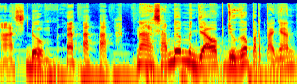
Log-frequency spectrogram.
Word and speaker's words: AZDOME: pasang ya Ini dia mereknya asdom sebenarnya bacanya tuh azidom ya tapi kayaknya lebih enak nyebutnya asdom Nah sambil menjawab juga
